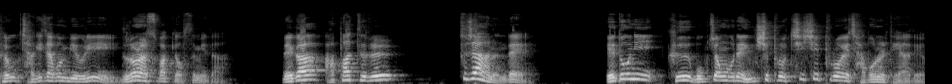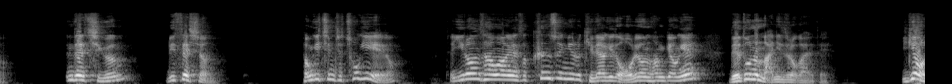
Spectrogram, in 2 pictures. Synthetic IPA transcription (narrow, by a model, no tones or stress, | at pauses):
kjʌɭɡuk̚t͡ɕaɡid͡ʑabunbiuɾinɯɾʌnaɭs͈ubak͈e̞ʌp̚s͈ɯmɲḭda̰ | ne̞ɡaa̰pʰatʰɯɾɯɭ | tʰud͡ʑaɦanɯ̰nde̞̰ | ne̞doɲikɯmok̚t͡ɕ͈ʌŋmuɾe̞juk̚ɕ͈ipʰɯɾot͡ɕʰiɭɕ͈ipʰɯɾoe̞t͡ɕabonɯɭte̞̰ja̰de̞̰jo̰ | kɯnde̞t͡ɕiɡɯm | ɾis͈ʰe̞ɕʰʌ̰n | kjʌŋɡit͡ɕʰimt͡ɕʰet͡ɕʰoɡie̞̰jo̰ | t͡ɕaiɾʌns̬ʰaŋɦwaŋe̞s̬ʰʌkʰɯnsʰuɲiɾɯɭkiɾeɦaɡidoʌɾjʌunɸwaŋɡjʌŋe̞ | ne̞donɯnma̰ɲidɯɾʌɡa̰ja̰de̞̰ | iɡe̞ʌ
